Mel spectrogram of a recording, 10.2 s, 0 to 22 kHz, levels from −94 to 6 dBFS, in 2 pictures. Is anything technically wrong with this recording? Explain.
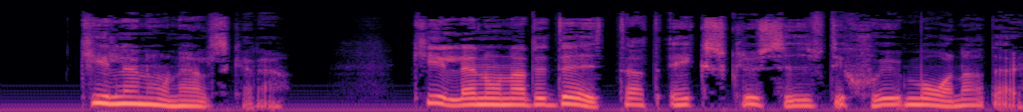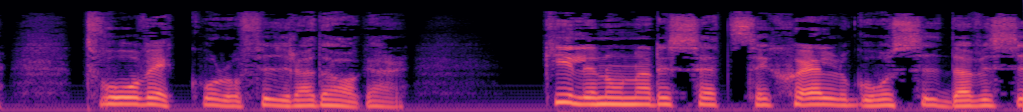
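Yes, there are two faults. Throughout, mains hum: a ground loop or nearby transformer is feeding the 60 Hz power line into the signal, leaving a steady low tone sitting roughly 30 dB below the programme.

Pre-echo occurs at 2.05 to 2.07 s, 2.77 s, 3.08 to 3.10 s, 5.52 to 5.55 s and 7.83 s. The codec's coding noise, sized for each loud attack, is spread across the whole transform block, which fits a long window of about 36 ms with no switch to short blocks. So a hiss about 11 to 17 dB above the background appears 16 to 23 ms before each attack, blurring its onset.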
